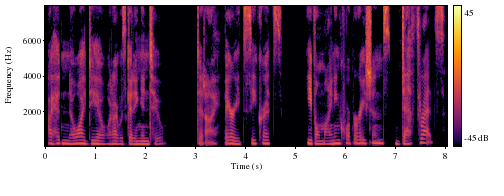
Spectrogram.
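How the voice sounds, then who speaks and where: A young video game heroine, earnest and self-doubting, musing to herself in an understated way. Her voice is breathy and husky with a gravelly fry, recorded very dry and close. The delivery is naturalistic, introspective and wry. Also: mid-range voice, mellow, dry recording. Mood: defeated, worried. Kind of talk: naturalistic video game voice acting, inner monologue.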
